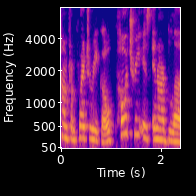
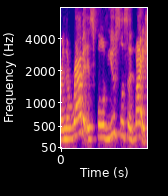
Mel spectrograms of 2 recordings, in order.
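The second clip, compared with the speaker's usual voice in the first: ordinary delivery, nothing marked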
